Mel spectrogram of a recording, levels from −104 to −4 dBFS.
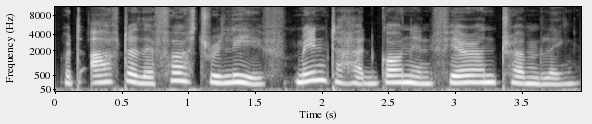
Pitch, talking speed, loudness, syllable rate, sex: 235 Hz, 180 wpm, -14 LUFS, 4.3 syllables/s, female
